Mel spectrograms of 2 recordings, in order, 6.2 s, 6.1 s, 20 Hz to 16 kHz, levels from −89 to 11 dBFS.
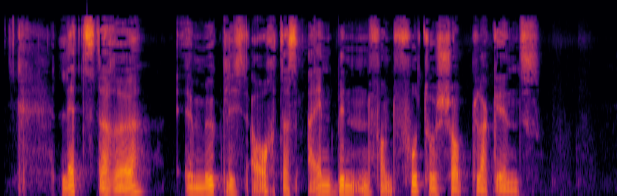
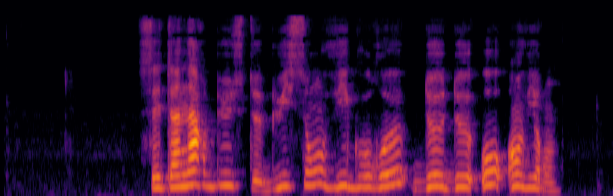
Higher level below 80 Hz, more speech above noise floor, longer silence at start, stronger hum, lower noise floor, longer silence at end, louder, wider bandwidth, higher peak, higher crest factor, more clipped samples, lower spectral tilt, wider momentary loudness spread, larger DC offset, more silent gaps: first, -48 dBFS vs -70 dBFS; about the same, 46 dB vs 49 dB; second, 0.2 s vs 1.45 s; neither; second, -66 dBFS vs -72 dBFS; first, 0.8 s vs 0.55 s; first, -20 LUFS vs -23 LUFS; about the same, 11.5 kHz vs 11.5 kHz; about the same, 0 dBFS vs 0 dBFS; about the same, 22 dB vs 24 dB; neither; second, -4 dB/octave vs -5.5 dB/octave; about the same, 12 LU vs 14 LU; neither; neither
